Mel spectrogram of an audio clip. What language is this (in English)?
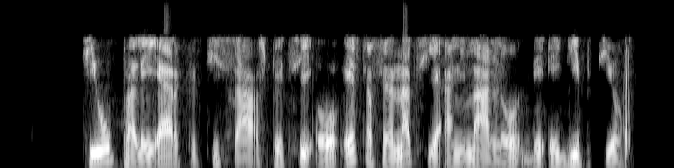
Esperanto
